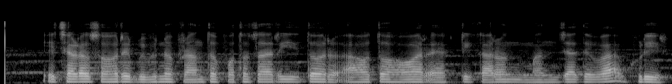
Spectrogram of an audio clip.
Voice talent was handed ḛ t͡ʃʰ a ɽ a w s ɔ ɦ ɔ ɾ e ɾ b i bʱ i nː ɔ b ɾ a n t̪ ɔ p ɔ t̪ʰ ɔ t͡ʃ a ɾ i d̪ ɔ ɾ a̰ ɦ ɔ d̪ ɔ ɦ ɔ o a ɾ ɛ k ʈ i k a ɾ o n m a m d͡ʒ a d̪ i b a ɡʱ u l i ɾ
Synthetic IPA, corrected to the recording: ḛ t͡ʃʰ a ɽ a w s ɔ ɦ ɔ ɾ e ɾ b i bʱ i nː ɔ p ɾ a n t̪ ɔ p ɔ t̪ʰ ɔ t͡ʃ a ɾ i d̪ ɔ ɾ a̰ ɦ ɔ t̪ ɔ ɦ ɔ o a ɾ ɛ k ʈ i k a ɾ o n m a n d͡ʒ a d̪ e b a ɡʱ u ɽ i ɾ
